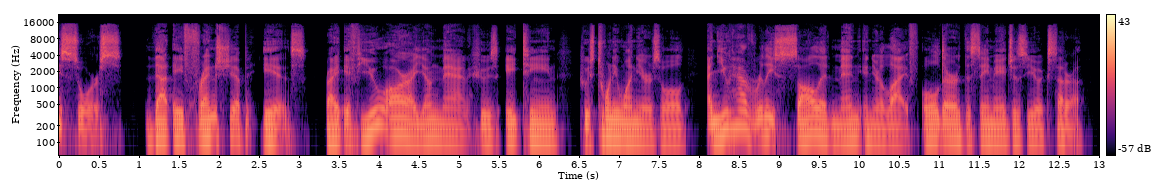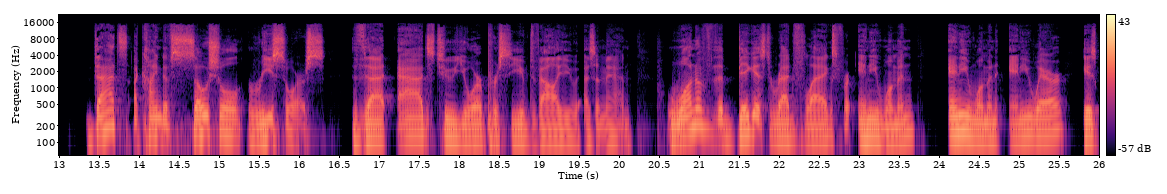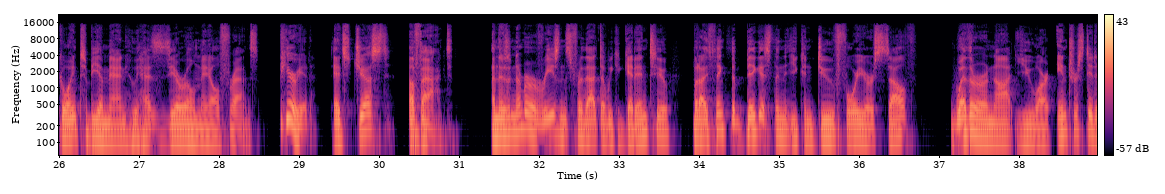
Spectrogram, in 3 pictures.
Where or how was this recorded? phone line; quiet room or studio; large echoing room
quiet room or studio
